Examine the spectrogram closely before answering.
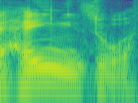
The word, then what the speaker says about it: Hainsworth: A menina Isis Hemsworth, não é Hemsworth, ela não é parente do Thor. É Hainsworth, se escreve diferente. O som é parecido, mas a escrita é diferente.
